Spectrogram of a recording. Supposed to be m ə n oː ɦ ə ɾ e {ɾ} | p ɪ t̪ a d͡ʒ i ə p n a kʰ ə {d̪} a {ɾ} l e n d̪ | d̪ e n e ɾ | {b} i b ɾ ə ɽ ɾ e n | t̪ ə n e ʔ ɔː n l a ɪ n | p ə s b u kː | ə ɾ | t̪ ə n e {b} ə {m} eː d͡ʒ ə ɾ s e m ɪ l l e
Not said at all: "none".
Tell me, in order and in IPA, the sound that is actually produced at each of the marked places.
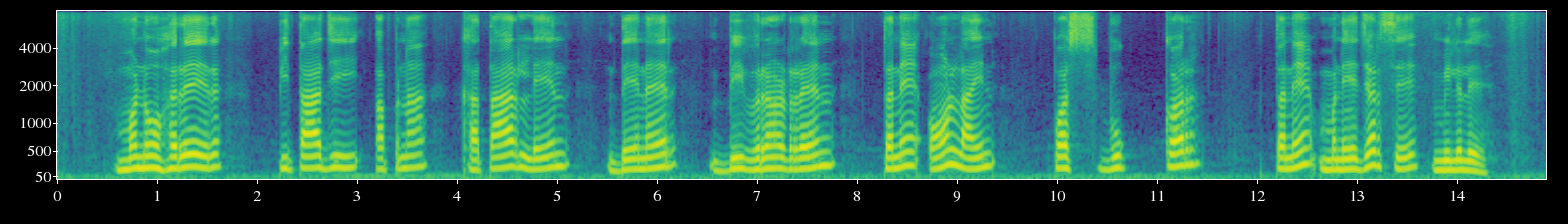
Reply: ɾ, t̪, ɾ, b, m, n

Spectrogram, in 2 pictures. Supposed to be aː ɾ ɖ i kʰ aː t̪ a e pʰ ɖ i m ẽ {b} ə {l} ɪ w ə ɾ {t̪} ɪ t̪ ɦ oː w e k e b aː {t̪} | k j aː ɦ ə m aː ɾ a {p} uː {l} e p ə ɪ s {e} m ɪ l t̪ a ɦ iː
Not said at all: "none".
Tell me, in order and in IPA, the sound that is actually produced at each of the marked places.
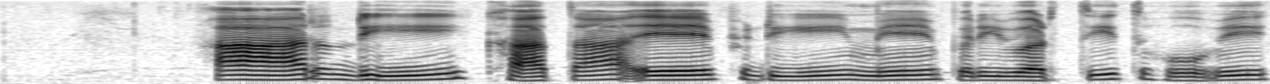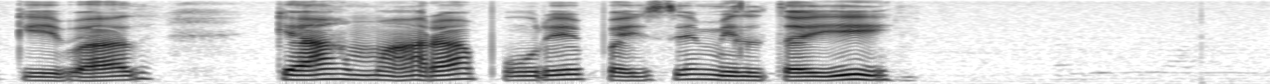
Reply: p, ɾ, t̪, d̪, p, ɾ, e

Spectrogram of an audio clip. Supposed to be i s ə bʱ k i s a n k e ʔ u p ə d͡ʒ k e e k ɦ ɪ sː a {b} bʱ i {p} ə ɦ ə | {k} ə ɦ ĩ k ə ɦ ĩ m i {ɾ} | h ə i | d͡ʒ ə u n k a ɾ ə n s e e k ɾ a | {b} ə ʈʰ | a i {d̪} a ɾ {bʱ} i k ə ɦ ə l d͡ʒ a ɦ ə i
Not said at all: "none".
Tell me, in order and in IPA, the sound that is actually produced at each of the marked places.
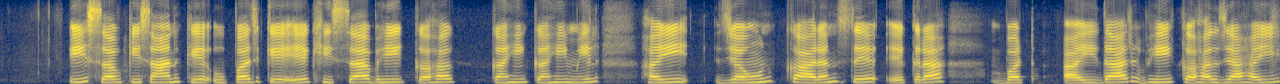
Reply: b, k, k, l, b, d̪, bʱ

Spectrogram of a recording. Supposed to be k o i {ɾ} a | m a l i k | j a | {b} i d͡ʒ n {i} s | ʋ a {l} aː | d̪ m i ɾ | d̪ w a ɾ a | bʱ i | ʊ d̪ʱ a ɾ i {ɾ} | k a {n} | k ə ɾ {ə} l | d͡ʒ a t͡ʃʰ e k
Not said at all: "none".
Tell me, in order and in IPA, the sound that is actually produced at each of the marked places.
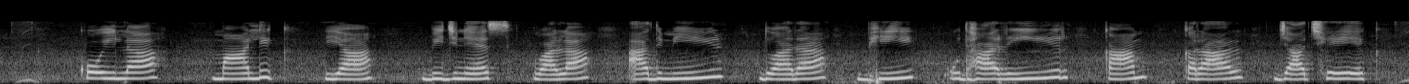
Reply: l, b, e, l, ɾ, m, a

